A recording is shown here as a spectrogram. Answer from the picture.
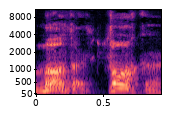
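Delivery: very loud, high, hard-boiled tough-guy voice. Showing how the game's hero shouts when shooting someone: Jack Slate voice. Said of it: "that's what Jack Slate sounds like".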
